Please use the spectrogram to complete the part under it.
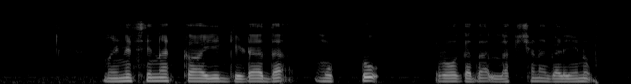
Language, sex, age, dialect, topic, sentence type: Kannada, male, 25-30, Central, agriculture, question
